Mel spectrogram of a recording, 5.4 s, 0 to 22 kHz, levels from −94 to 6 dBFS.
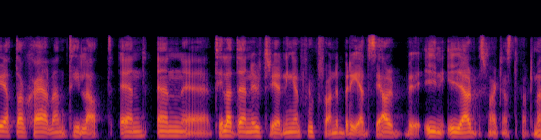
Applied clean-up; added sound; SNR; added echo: neural mask model DeepFilterNet 3.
